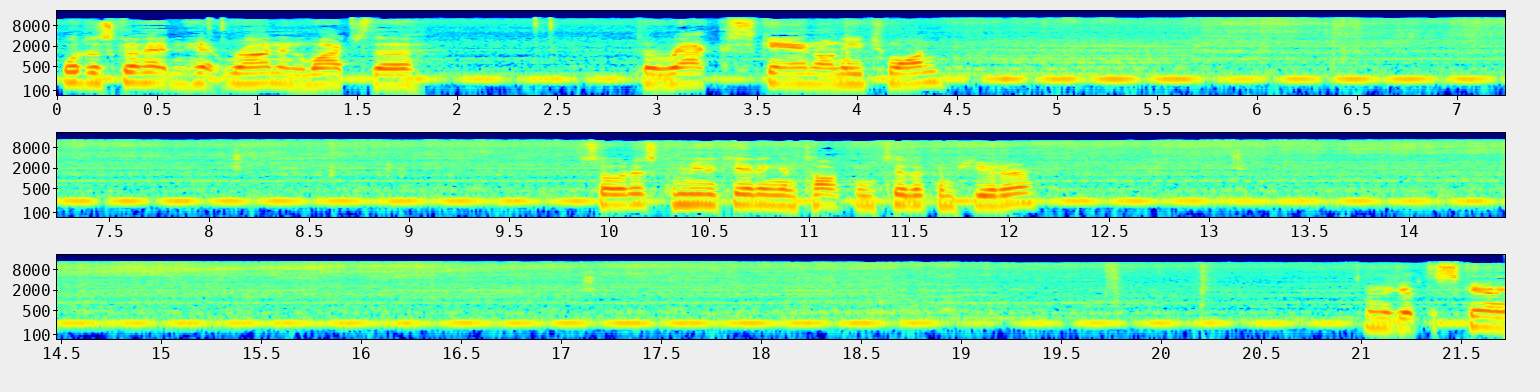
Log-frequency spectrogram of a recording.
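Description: Machines hum steadily nearby.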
